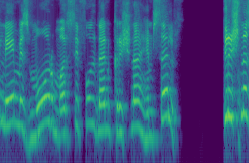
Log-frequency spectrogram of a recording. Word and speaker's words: कृष्ण: और कुछ लोग जप में हरे कृष्णा कृष्णा कृष्णा, कृष्णा तो द्रौपदी है, आप द्रौपदी का नाम का जाप कर रहे हैं। It should be Hare कृष्ण।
